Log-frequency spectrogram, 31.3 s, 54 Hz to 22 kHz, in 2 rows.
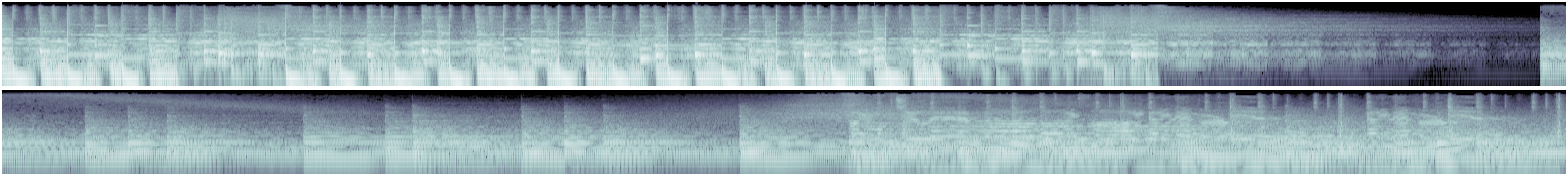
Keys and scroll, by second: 2.8 space, 24.2 super+i, 25.4 b, 26.2 ], 28.9 [.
